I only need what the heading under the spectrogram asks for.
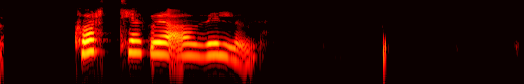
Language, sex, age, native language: Icelandic, male, 30-39, Icelandic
